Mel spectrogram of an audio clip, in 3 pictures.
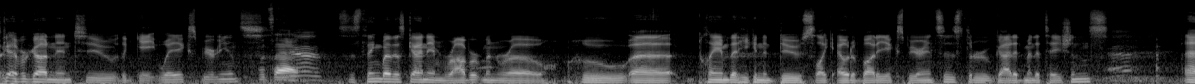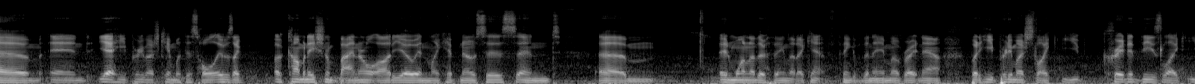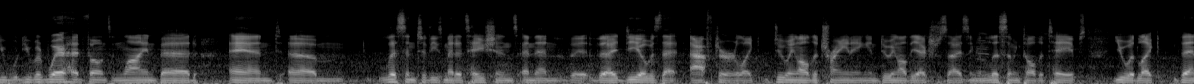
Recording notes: On the first outdoor episode of Cold Pod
